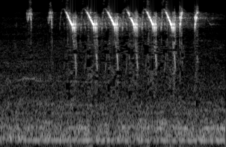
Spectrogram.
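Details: Bananaquit (sibite, cambacica) song meant for training other birds: a quick run of about eight thin, very high, sharply descending notes, evenly spaced, with faint low hum behind.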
